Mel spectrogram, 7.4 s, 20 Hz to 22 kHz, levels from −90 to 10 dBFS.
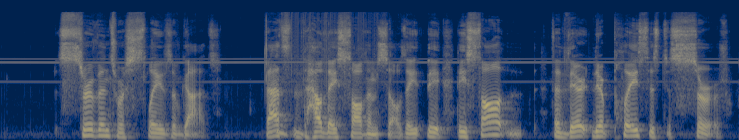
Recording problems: high-pitched whine; faint; throughout; 3.5 kHz, 25 dB below the speech
crackling; faint; at 3 s; 20 dB below the speech

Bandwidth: 15 kHz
